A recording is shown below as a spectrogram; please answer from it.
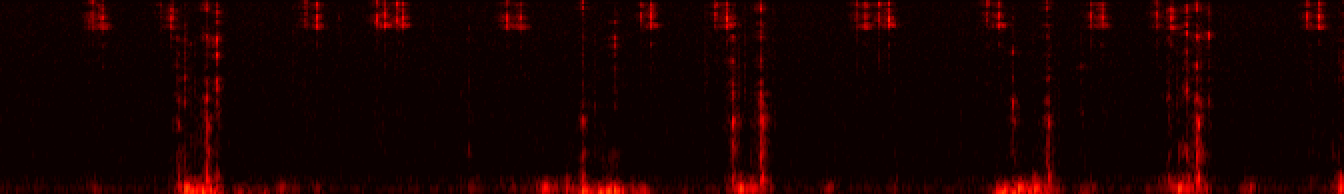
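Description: Computer mouse clicking irregularly, about a dozen clicks, some with a duller knock, as files are selected and dragged.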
